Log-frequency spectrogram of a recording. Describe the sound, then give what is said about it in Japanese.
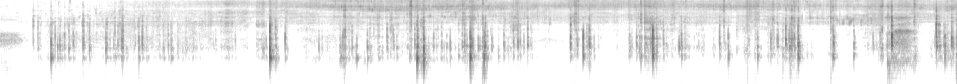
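Crackling fizz of a carbonated drink poured over large ice, with irregular pops and bubbly crackles scattered throughout, fairly quiet and continuous with no voices. “氷が大きいからボコボコします。”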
